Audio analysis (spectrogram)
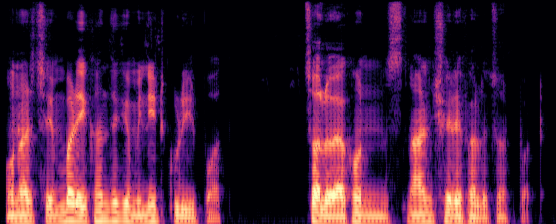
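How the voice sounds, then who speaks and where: A man playing a composed, incisive detective in a Bengali audio drama, speaking in a measured, assured, businesslike way. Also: on the low side, steady tone, darkish tone, dry recording, clean studio sound, natural voice. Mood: composed, decisive. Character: composed, incisive male Bengali detective, a self-styled truth-seeker.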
